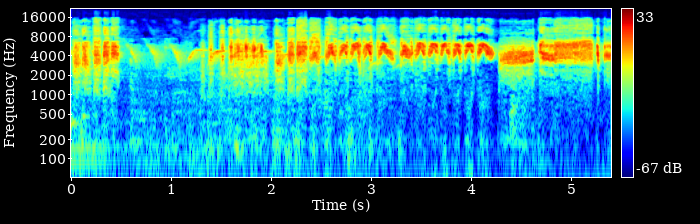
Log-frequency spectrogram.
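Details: Streaked weaver giving dense, scratchy chatter and swept notes that run into a pulsing, rhythmic buzzy trill, then a steady high wheezing hiss to the end.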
